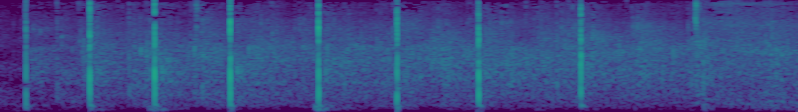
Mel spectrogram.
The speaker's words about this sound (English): So a big round of applause to them.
